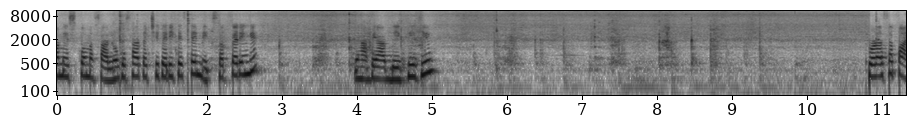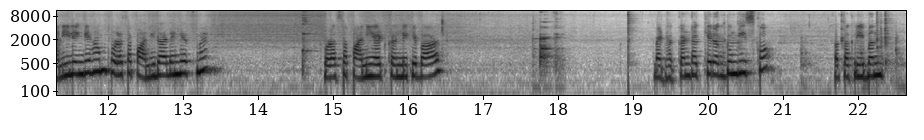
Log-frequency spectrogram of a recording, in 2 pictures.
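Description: A metal spoon scrapes and clatters against a pan.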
